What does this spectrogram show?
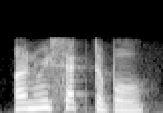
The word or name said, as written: unresectable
